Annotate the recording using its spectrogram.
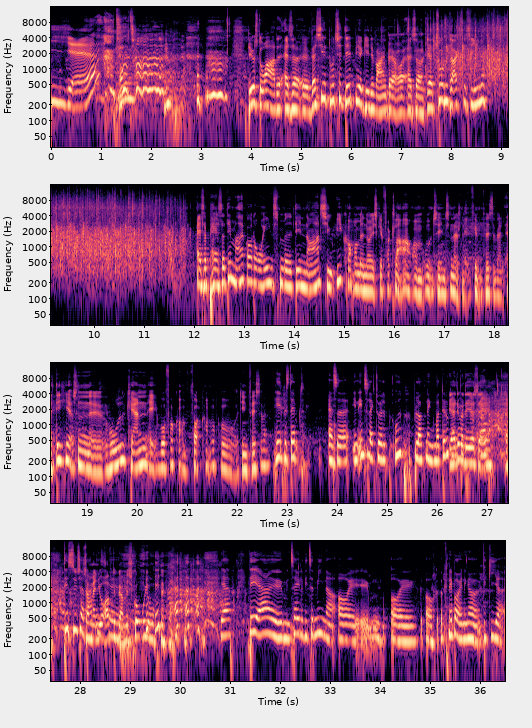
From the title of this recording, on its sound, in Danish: Live fra Kulturmødet på Mors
